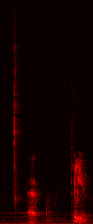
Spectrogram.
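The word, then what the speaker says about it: Cualli: Like Cullion, but Yes. it's pronounced Killian. See you what? C-U-A-L-L-I. I've added the N at the end because I can't pronounce it. That's Killian, right? Yeah. Killian. Like kill Ian. To kill Ian.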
